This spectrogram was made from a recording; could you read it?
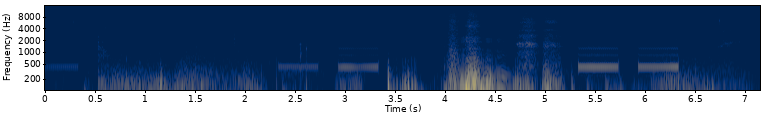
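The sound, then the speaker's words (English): A phone call rings in a steady series of short electronic trills that go unanswered, interrupted midway by a loud, breathy rustling burst. “You can message me, you won't pick up your fucking phone, your dog.”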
